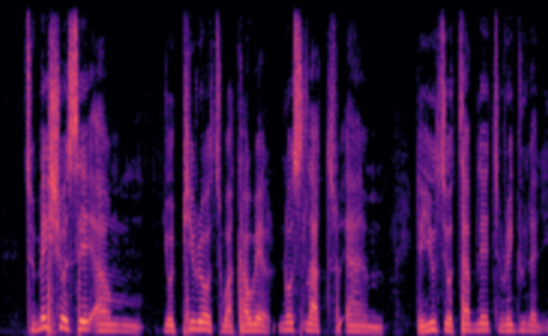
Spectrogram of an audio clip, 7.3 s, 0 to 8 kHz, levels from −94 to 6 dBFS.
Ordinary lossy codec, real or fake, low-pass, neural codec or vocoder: none; real; none; none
